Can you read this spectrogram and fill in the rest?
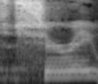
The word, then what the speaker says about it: Tsuri: Oftentimes you don't even hear the name or the T pronounced, but is Tsuri, which is the Lord is my rock.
